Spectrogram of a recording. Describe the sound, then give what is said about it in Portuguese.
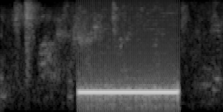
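A telephone busy tone sounds after a call drops. It is one loud, steady, flat tone lasting about a second, with a faint voice just before and after it. “Ah, desligou. Alô? Oi, acho que a ligação caiu.”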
